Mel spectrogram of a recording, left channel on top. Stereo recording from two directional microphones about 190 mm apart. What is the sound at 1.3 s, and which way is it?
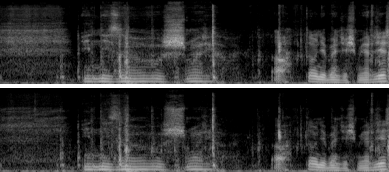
Speech, centre (ahead or behind).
